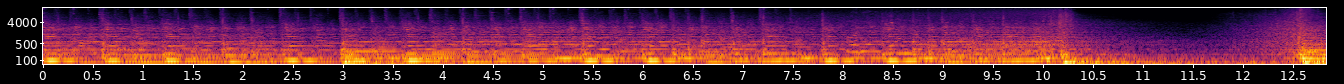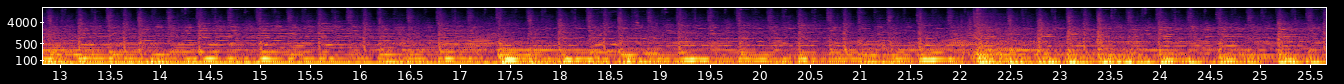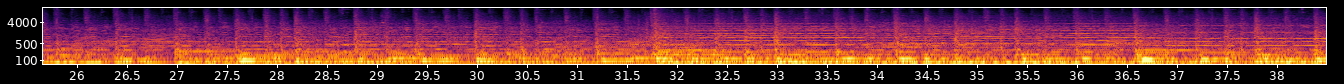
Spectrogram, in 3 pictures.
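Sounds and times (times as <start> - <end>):
emotional powerful motivational cinematic music: 0.0 - 38.4.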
